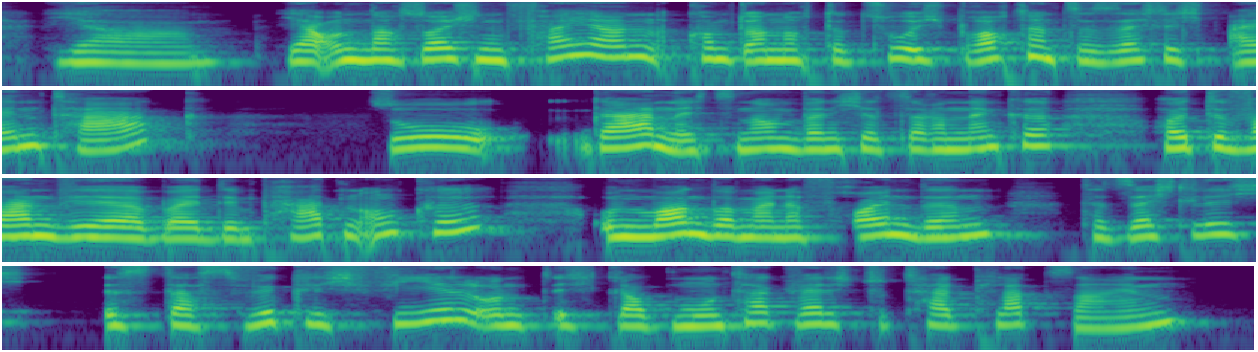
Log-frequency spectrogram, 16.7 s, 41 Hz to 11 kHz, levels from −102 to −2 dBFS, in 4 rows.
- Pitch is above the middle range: Yes, high, 230 Hz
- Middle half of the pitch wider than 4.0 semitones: No, average, 2.7 semitones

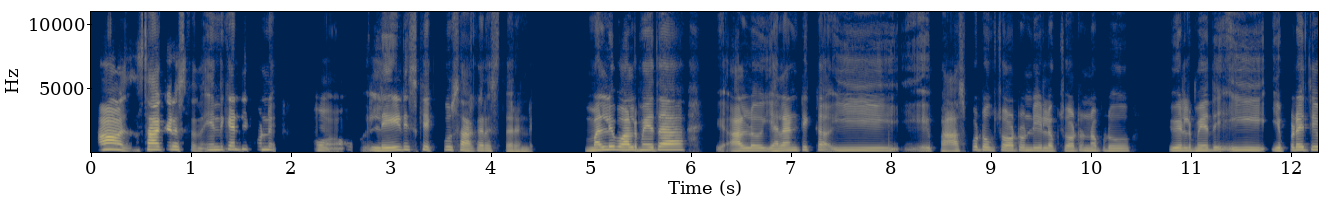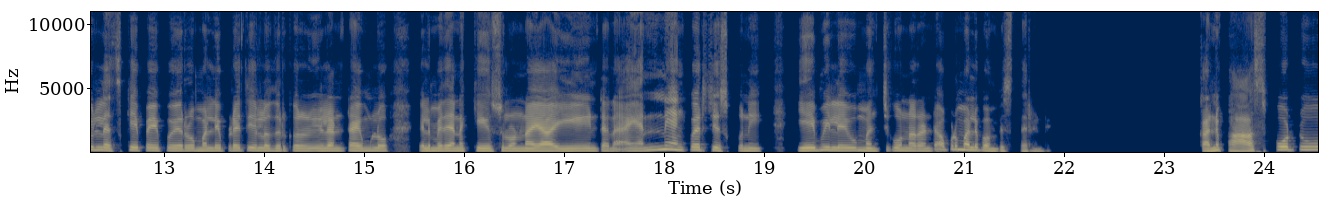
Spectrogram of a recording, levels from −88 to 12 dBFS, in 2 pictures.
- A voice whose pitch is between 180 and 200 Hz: Yes, medium, 185 Hz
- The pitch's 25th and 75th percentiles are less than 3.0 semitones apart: No, average, 3.3 semitones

